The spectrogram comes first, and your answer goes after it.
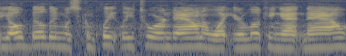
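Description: The speech moves at a fairly quick pace. The sound is dry with no echo, over light background noise. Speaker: channel host. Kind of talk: casual vlog commentary. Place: car.

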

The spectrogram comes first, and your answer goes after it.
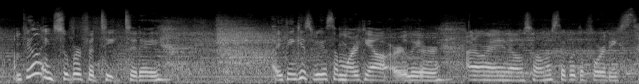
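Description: Music plays in the background as a woman speaks at a fairly quick pace. The sound is dry, with no echo. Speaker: fitness vlogger. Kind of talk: casual vlog chat. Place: gym. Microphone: lapel.

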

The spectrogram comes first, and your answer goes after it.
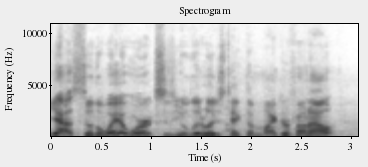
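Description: The speech runs at a fairly quick pace with ordinary pitch variation, the sound dry with no echo over light background noise. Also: man. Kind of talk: interview answer. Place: hall. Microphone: handheld.

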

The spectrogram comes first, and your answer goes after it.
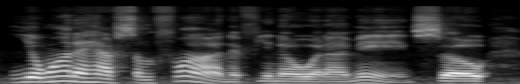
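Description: A man talks at a moderate pace with big pitch swings. His tone is slightly mellow.

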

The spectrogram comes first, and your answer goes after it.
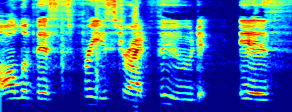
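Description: A woman's voice against a quiet background. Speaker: sailing vlogger. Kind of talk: casual vlog chat. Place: boat. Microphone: camera far.

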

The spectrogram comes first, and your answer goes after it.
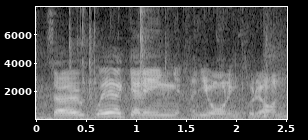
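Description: Pitch moves in an ordinary way as this man talks through noticeable noise behind him. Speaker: travel vlogger. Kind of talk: casual vlog chat. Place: workshop.

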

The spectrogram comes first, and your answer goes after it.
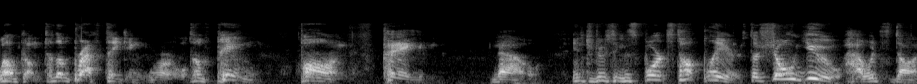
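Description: A man talks at a fairly slow pace with a high pitch. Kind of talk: mock sports promo narration. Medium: comedy sketch.

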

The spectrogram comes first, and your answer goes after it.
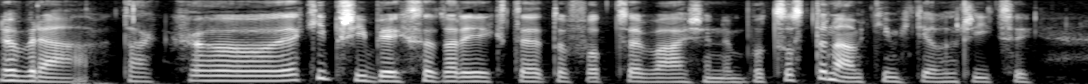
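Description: Against a quiet background, a woman with a very deep, low pitch talks at a moderate pace in a dry sound with no echo. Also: ordinary pitch variation. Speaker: podcast host, business consultant. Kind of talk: interview. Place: studio. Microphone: studio mic.

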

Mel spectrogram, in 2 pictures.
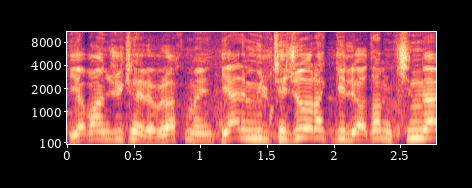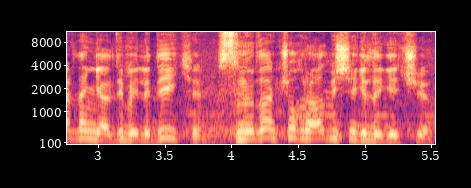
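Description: Speaking at a very fast pace with hardly any pauses, a man uses an animated tone, a high pitch and ordinary pitch variation, in a dry sound with no echo over light background noise. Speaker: earthquake survivor. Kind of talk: heated debate. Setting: outdoors. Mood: concerned, critical. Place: street. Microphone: handheld.

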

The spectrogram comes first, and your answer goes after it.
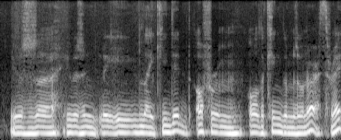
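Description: A man's low-pitched voice with a dark, mellow tone, fairly even intonation and a moderate pace, with audible room echo

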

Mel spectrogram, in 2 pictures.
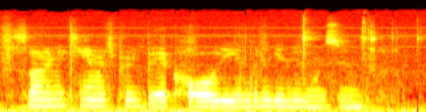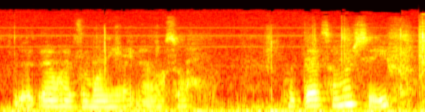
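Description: A woman speaks at a moderate pace with long, frequent pauses over loud background noise. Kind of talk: tutorial. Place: home room. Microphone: phone near.

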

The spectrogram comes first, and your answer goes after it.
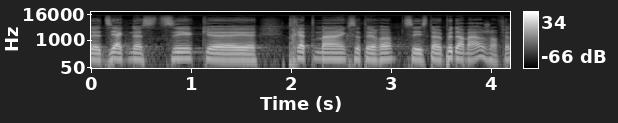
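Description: With a Quebec accent, a man speaks at a very slow pace. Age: 40s. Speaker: pharmacist and science communicator; panelist. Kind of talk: panel discussion. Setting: stage with audience. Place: stage. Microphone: handheld.

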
